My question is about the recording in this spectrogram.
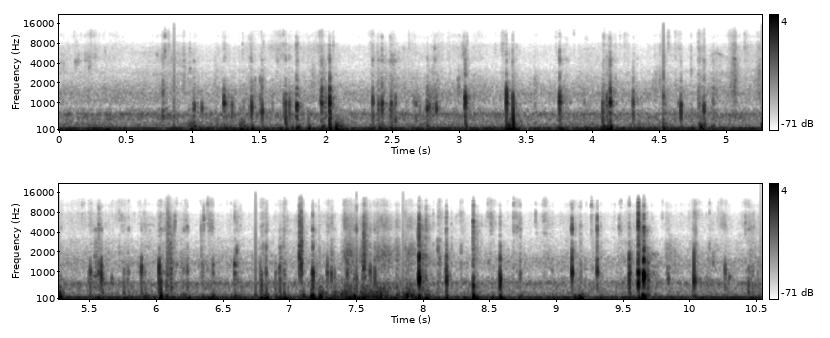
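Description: A young cattle dog–husky mix gnawing a hard chew bone: irregular sharp clicks and cracks of teeth on the bone, the loudest about nine and a half seconds in.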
